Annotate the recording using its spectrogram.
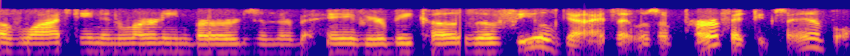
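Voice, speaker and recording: In a Southern US accent, a man talks at a moderate pace with hardly any pauses. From Michigan, Sault Ste. Marie Chippewa. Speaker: caller. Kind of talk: radio call-in question.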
